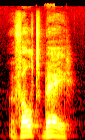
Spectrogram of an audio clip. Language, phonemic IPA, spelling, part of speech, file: Dutch, /ˈvɑlt ˈbɛi/, valt bij, verb, Nl-valt bij.ogg
- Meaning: inflection of bijvallen: 1. second/third-person singular present indicative 2. plural imperative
